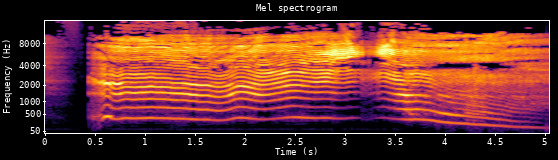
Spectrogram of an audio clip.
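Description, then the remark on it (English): A drawn-out, exaggerated voiced yawn: one long loud moaning tone, steady and slightly wavering, with a brief break before sliding down in pitch to a low groan at the end. “You're verbalizing your yawn because you want me to notice you yawn, and it bugs me.”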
